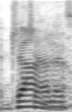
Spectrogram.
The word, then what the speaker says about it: jhana: Yeah, jhana or dhyana. Dhyana, if you want to be Sanskritier, but I like jhana because I'm more Pali most of the time.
